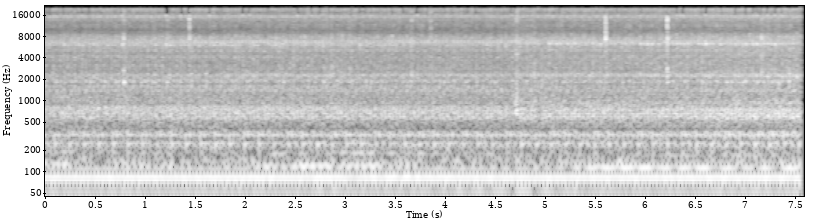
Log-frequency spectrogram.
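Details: Kia Ceed 1.6 CRDI 115, D4FB diesel engine at idle: odd rapid knocking clatter, about two to three per second, over a steady idle; cause unclear.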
